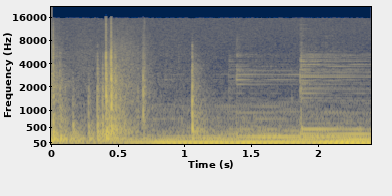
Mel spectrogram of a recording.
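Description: Suspense film score: a deep thud at the start, a few lighter hits after it, then a low held drone with faint high tones coming in about halfway through.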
